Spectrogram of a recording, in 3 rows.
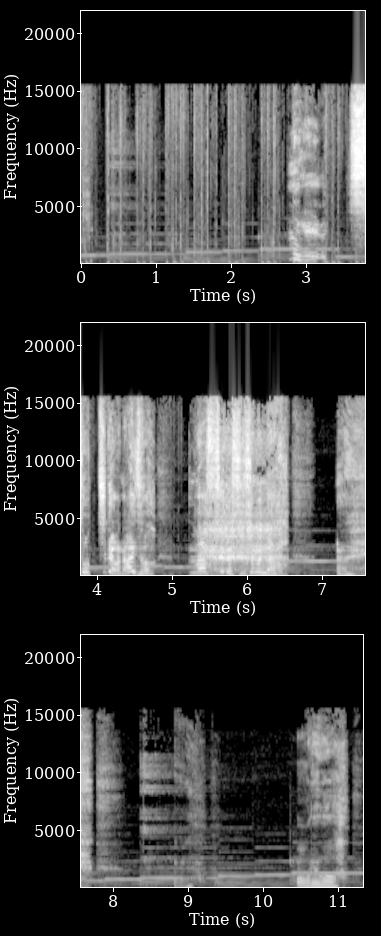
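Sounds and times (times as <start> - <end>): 
horse hooves galloping: 0.0 - 4.6, 5.3 - 6.6
speech: 2.8 - 6.6
horse whinnying: 5.3 - 6.6.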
